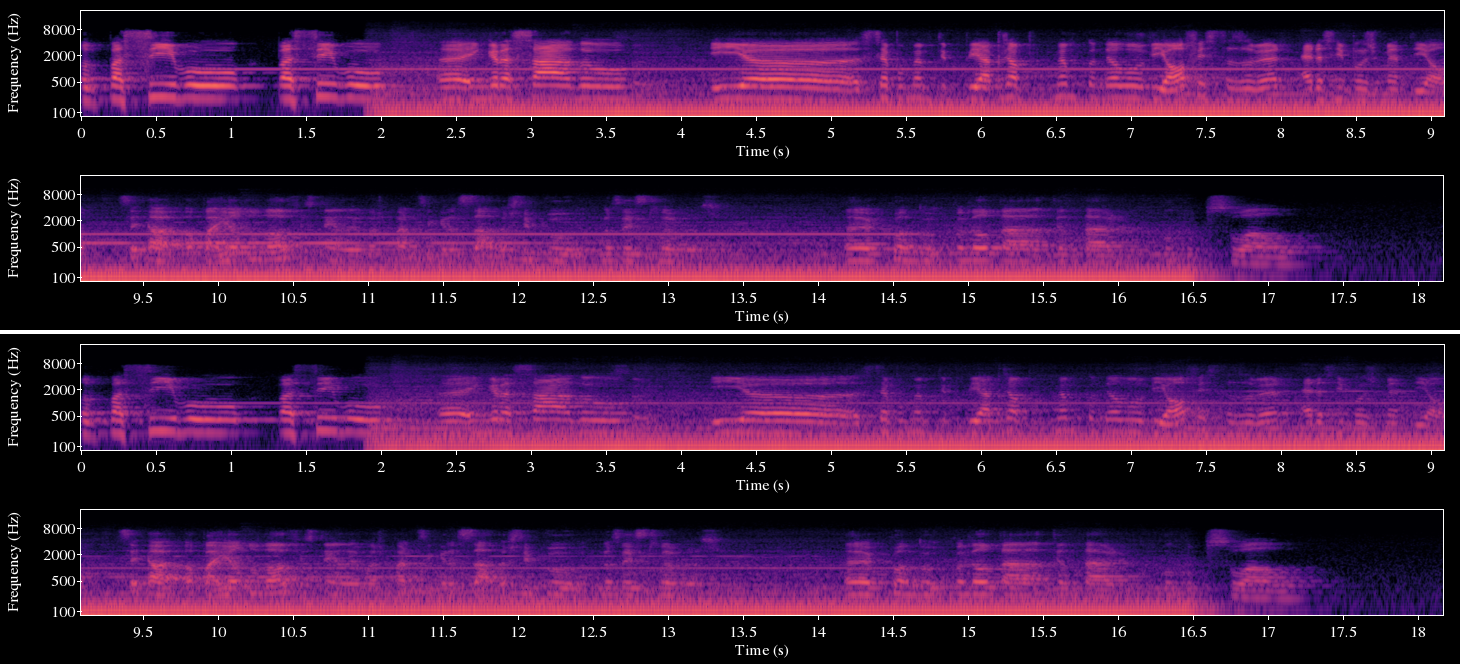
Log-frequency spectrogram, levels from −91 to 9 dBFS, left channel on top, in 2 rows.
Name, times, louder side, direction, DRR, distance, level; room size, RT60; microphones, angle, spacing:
voice 1, 0.0-2.1 2.4-3.7 4.2-9.2, left 6 dB, 50° left, 14 dB, 0.5 m, -32 dB
sound 1, 0.7-14.6, left 8 dB, 75° left, 3.8 m, -48 dB
sound 2, 1.9-16.5, left 1 dB, 5° left, 4.6 m, -34 dB
sound 3, 7.1-14.0, left 3 dB, 50° right, 3.7 m, -46 dB
voice 2, 9.3-13.3 14.2-17.2, right 1 dB, 15° right, 2 dB, 1.7 m, -39 dB
15.5 x 12.5 x 3.0 m, 0.86 s
head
